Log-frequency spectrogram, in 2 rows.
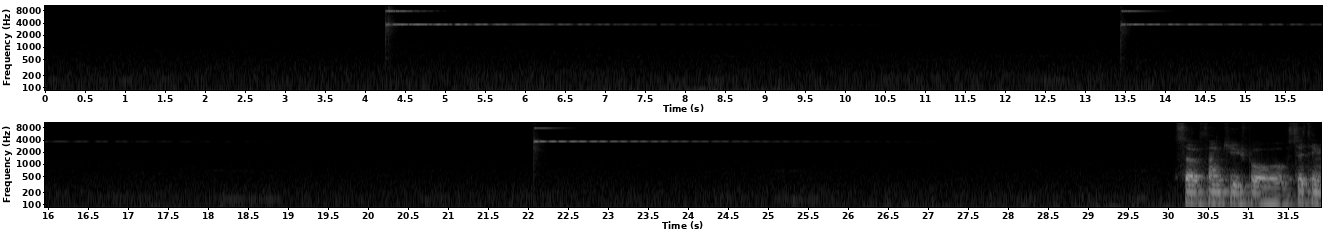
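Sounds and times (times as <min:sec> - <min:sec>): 
meditation bell chiming: 0:04.2 - 0:11.6, 0:13.4 - 0:19.9, 0:22.0 - 0:28.6
speech: 0:30.2 - 0:31.8.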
